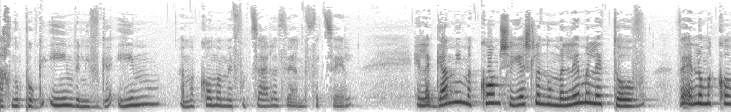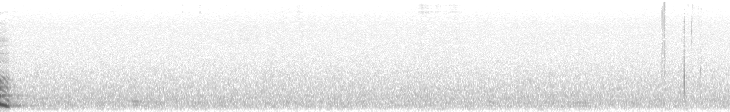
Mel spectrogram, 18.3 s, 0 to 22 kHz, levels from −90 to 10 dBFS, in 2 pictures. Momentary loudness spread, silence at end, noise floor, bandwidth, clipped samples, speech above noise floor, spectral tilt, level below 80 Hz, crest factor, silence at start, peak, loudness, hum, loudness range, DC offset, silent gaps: 16 LU; 9 s; -60 dBFS; 18.5 kHz; under 0.1%; 38 dB; -4.5 dB/octave; -78 dBFS; 22 dB; 0 s; -4 dBFS; -22 LUFS; none; 11 LU; under 0.1%; none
